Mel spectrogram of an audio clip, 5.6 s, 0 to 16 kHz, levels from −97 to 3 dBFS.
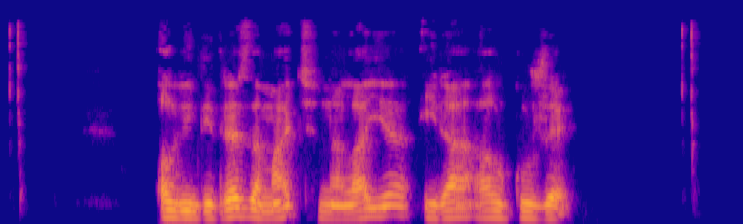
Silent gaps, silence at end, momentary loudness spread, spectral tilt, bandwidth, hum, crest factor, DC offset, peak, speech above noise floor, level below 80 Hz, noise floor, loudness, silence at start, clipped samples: none; 1.3 s; 7 LU; -6.5 dB/octave; 11 kHz; none; 20 dB; under 0.1%; -6 dBFS; over 67 dB; -70 dBFS; under -90 dBFS; -24 LUFS; 1.2 s; under 0.1%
